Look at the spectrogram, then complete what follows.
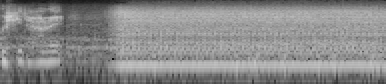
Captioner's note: revving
